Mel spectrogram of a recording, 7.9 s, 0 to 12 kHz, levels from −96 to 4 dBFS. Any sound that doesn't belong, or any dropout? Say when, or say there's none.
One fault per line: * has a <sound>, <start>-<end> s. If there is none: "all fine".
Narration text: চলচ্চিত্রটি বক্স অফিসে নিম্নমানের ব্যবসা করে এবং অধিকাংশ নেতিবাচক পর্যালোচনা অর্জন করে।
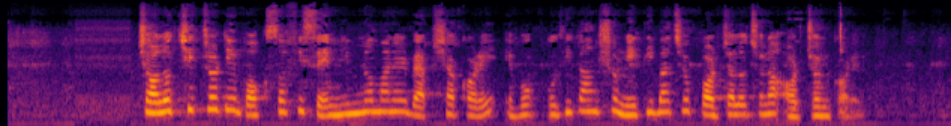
all fine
